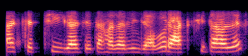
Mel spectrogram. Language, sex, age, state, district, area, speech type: Bengali, female, 18-30, West Bengal, Jalpaiguri, rural, conversation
